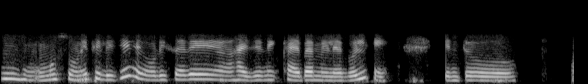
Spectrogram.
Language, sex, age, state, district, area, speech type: Odia, female, 45-60, Odisha, Sundergarh, rural, conversation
